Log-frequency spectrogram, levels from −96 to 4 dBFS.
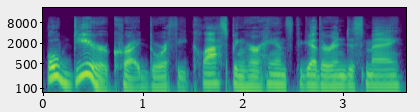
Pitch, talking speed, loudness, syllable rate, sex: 115 Hz, 165 wpm, -20 LUFS, 4.5 syllables/s, male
